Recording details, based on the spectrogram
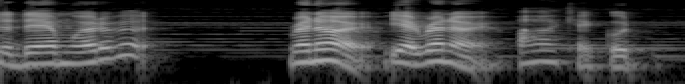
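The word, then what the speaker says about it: Renoux: Renault. Yeah, Renault. Oh, okay, good. The X is silent. Oh, Renew. Renew.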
